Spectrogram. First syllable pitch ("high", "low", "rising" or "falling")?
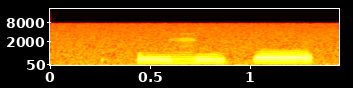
high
